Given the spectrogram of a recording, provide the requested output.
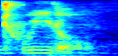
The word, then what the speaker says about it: Tweedle: Yes, also in Tweedle. So it's written Tweedle, but it's actually pronounced Tweedle.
